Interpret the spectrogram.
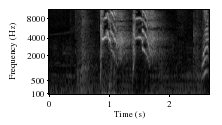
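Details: Pet parrot (tota, mitthu) kept as a talking bird, giving three loud harsh squawks with sweeping upper harmonics, separated by quiet room background.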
